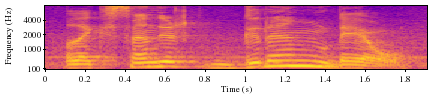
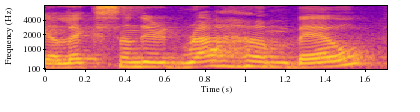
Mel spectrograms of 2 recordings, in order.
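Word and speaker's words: Alexander Graham Bell: televisão algum professor falando Alexander grel Ok tranquilo é a pronúncia em português e eu pronunciei Alexander grambell pensando que a gente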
